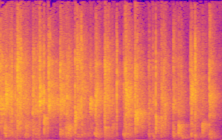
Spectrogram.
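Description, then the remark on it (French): A crowd applauds a woman celebrating her birthday, many hands clapping steadily in a dense, continuous patter that stays fairly loud throughout, with no voices standing out. “Vous pouvez l'applaudir déjà, oui.”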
